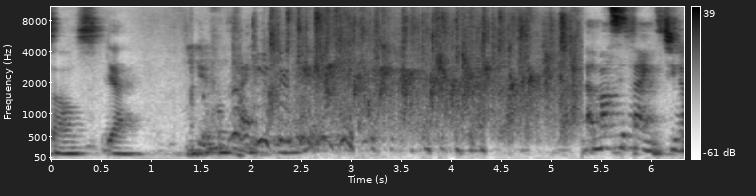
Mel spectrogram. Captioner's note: audience applause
